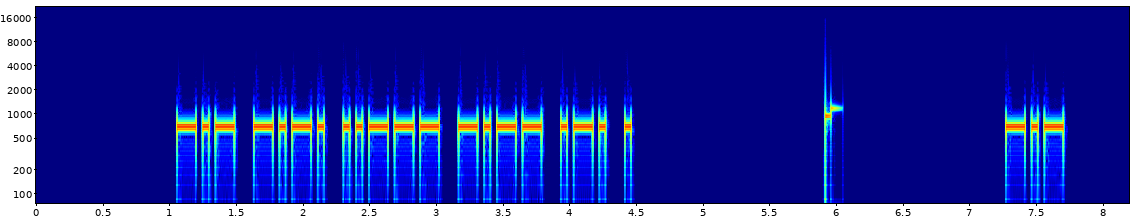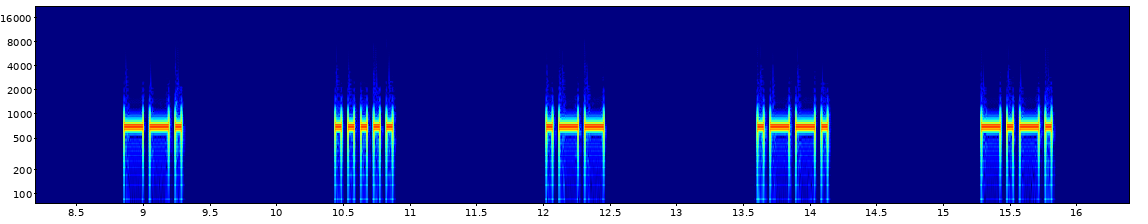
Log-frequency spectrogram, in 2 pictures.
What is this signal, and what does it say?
Morse code, heard as a keyed tone, about 25 wpm, spaced as for 11 wpm, 700 Hz. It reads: KC2YRE KG5WPC
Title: USA Call Signs - 6 Characters - 8x Character Spacing - 25wpm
